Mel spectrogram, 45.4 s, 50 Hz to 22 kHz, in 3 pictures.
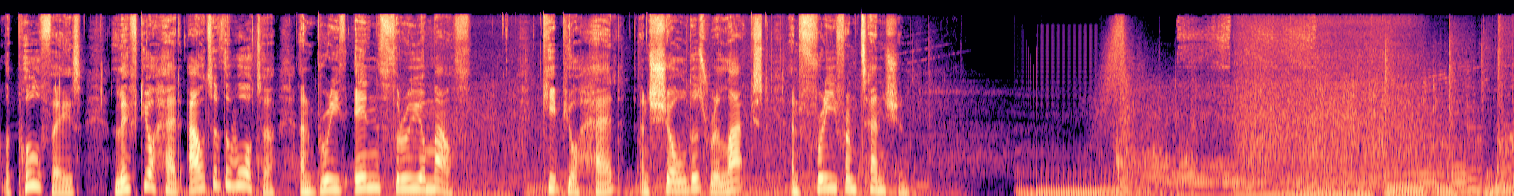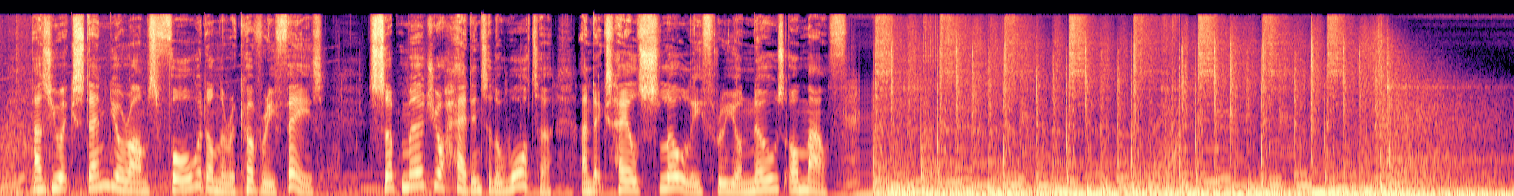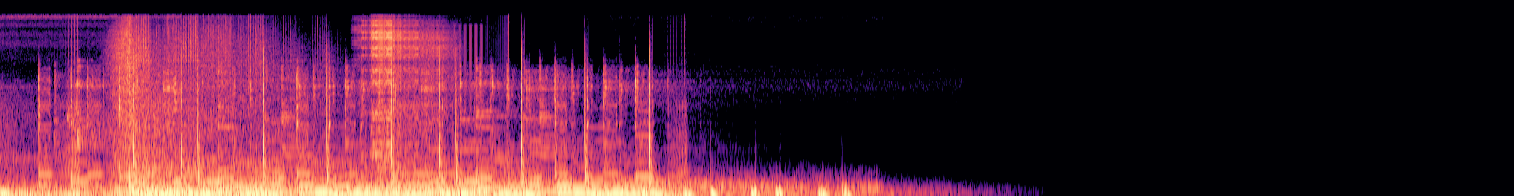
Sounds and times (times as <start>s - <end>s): Speech: 0.0s - 4.7s, 5.4s - 9.2s, 15.3s - 23.7s
Music: 1.4s - 38.3s.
